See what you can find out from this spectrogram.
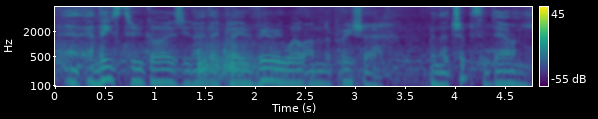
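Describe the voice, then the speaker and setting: A man with a New Zealand accent talks quietly at a moderate pace and a medium pitch, his intonation fairly even, with noticeable background noise and audible room echo. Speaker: pool commentator. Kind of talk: live commentary. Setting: commentary box at venue. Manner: talking quietly.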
